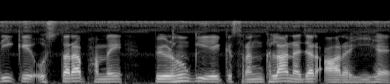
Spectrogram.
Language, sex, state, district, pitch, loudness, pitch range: Hindi, male, Bihar, Darbhanga, 130 Hz, -21 LUFS, 120-140 Hz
